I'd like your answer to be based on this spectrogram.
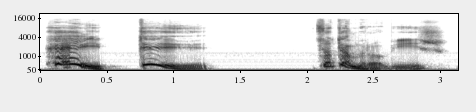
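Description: A man voicing a bored, cheeky young female squirrel in a children's audiobook, with shrill, teasing exclamations. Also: wildly swooping pitch, slow, gravelly, a little mellow, husky, exaggerated voice. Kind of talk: audiobook character voice.

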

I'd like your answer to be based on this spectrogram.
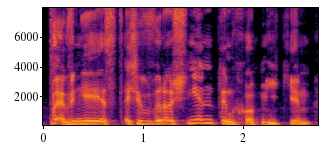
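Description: A man voicing a bored, cheeky young female squirrel in a children's audiobook, with shrill, teasing exclamations. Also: huge pitch swings, takes it slowly, creaky, darkish tone, slightly rough, heavily acted. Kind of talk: audiobook character voice.

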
